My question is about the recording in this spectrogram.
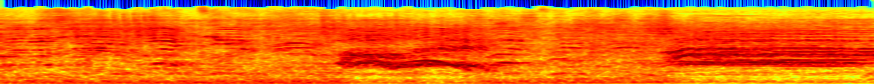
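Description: A squad of cheerleaders huddled together shouting a team chant in unison, which breaks into a long, loud group shout near the end. Music with a pulsing bass beat plays underneath for most of it.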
